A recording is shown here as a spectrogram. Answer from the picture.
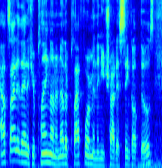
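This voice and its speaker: The speaker is a man with a fairly high pitch. His pitch varies in an ordinary way. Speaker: tech reviewer. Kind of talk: product review. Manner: fast; enthusiastic.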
